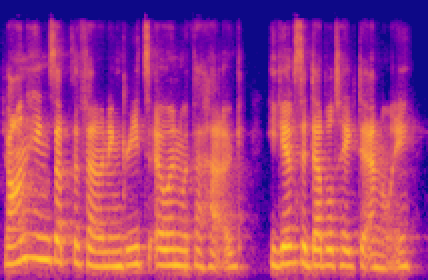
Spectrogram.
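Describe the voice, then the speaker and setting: A woman's voice: medium pitch, fairly quick. A woman reading stage directions as scripted narration for a table read.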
